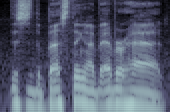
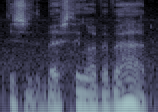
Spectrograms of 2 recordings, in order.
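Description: First: It is spoken with an American accent. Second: It is spoken without an American accent. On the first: The speaker calls it right. "He has an American accent" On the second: The speaker calls it wrong. "Is that what he sounds like?"

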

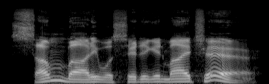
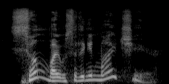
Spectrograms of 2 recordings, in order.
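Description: First: It is said in Papa Bear's voice. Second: It is said in Mama Bear's voice.

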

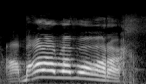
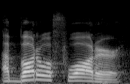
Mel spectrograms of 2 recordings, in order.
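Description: First: It is said in a gurgling creature voice. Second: It is said in an American accent.

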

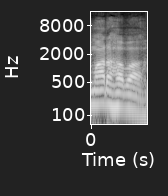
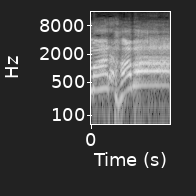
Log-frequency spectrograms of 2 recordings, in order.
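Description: First: The word is said loudly. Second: The word is said very loudly. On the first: "এবার জোরে বলি" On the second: "আরো জোরে"

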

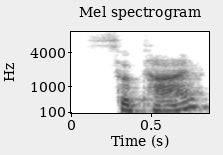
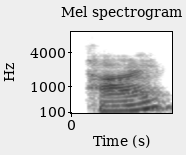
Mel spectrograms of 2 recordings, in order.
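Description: First: An extra vowel is sounded after the s. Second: The s runs straight into the t. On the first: The speaker calls it wrong. "Với phụ âm S này chúng ta chưa quen thì chúng ta hay đọc là sở" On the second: The speaker calls it right. "chúng ta chỉ có hơi thôi mà không có âm ở sau S"

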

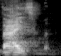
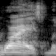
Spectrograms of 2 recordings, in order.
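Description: First: The name begins with a V sound. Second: The name begins with a W sound.

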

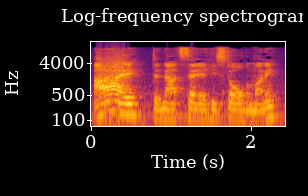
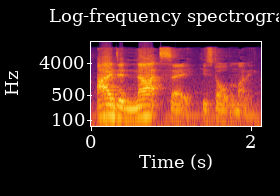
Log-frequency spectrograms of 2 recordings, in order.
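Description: First: The word 'I' is stressed. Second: The word 'not' is stressed. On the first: Someone else may have said it, but not the speaker. "You're implying there that somebody said that he didn't steal the money, but it probably wasn't you" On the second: The speaker strongly denies ever saying it. "I'm making a very vigorous claim of denial that I did not say it"

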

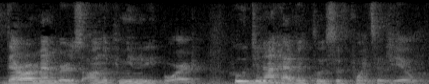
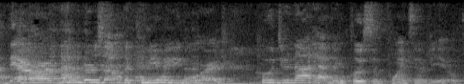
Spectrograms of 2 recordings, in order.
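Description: First: It is said at a quieter volume. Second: It is said at a louder volume.

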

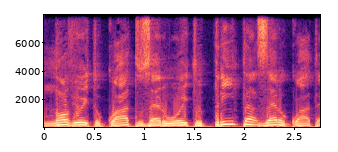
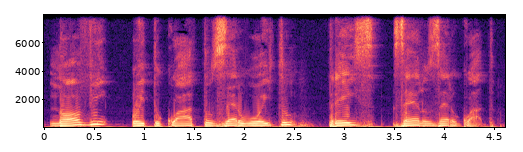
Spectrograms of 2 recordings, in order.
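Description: First: The number is said at normal speed. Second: The number is said slowly.

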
